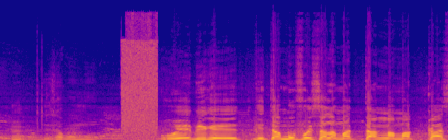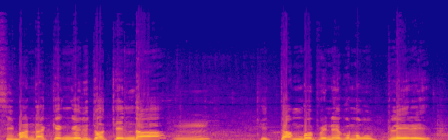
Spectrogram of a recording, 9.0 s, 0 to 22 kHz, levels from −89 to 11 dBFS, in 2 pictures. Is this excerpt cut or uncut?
cut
